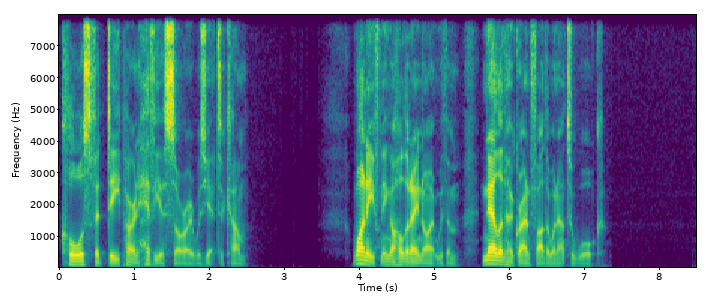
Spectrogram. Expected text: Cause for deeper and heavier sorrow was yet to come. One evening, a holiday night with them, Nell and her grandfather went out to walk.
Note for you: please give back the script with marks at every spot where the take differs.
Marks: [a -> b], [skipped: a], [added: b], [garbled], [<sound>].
Cause for deeper and heavier sorrow was yet to come. One evening, a holiday night with them, Nell and her grandfather went out to walk.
